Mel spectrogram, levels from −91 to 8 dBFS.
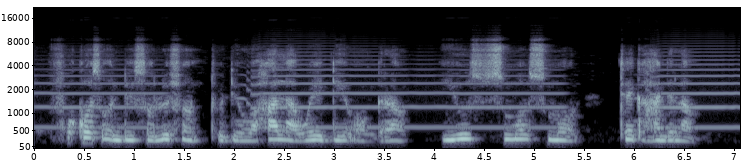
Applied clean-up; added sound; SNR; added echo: none; Trumpet; 12 dB; none.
